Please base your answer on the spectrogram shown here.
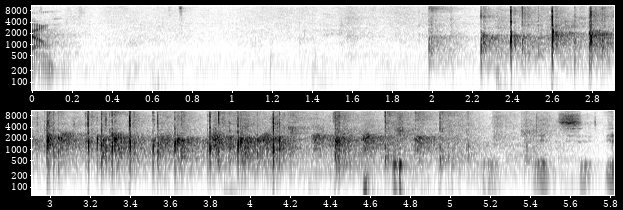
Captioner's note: applause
